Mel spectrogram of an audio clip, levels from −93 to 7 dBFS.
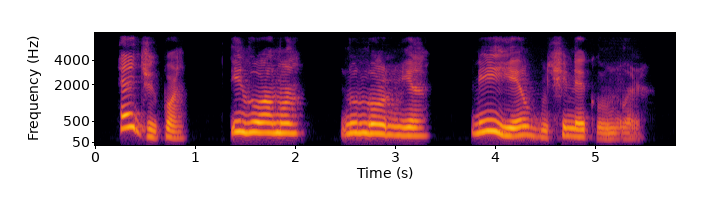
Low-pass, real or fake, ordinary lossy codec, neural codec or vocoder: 7.2 kHz; fake; none; autoencoder, 22.05 kHz, a latent of 192 numbers a frame, VITS, trained on one speaker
